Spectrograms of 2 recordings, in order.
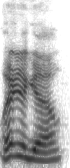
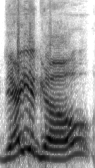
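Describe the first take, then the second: First: Said in the usual way. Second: There you go, louder with a rising lift on you; approving rise. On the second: Real, not acted. Host approves a listener's plan, louder with a rise. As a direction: cheer the listener on.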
